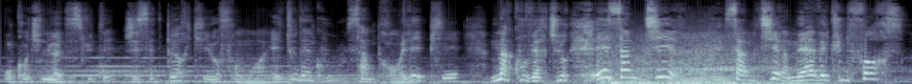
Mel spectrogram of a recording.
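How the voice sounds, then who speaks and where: A young French man casually telling his own scary story to his viewers, dramatic and animated. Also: on the high side, moderate pace, music in the background. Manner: animated, dramatic retelling with rising excitement.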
